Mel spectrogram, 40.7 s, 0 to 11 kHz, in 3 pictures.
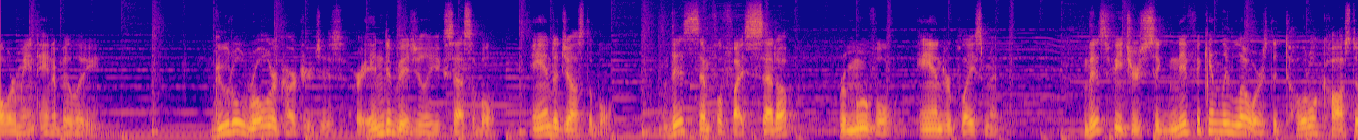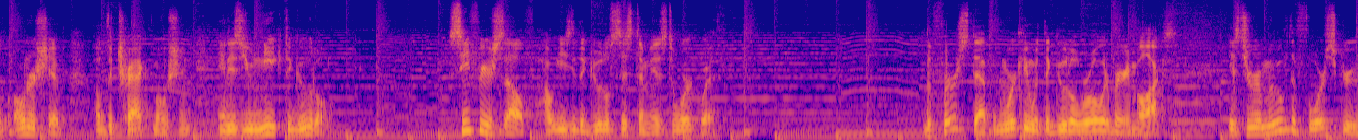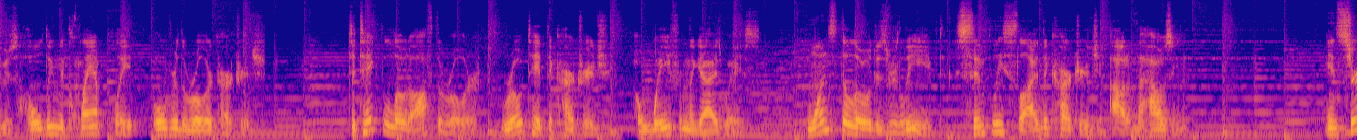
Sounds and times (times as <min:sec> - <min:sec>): Speech: 0:00.0 - 0:01.0, 0:02.1 - 0:10.1, 0:10.8 - 0:17.0, 0:18.1 - 0:20.8, 0:22.8 - 0:29.8, 0:30.6 - 0:39.1, 0:40.4 - 0:40.7.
